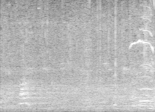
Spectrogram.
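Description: Puppies, likely young sled dogs on an Alaska trip, whimpering and letting out thin high yips in short bursts beneath continuous nearby talk.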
